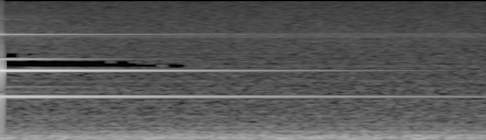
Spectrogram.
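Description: A single bell-like chime, struck just before and ringing out with a clear high tone that fades away over about a second and a half.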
